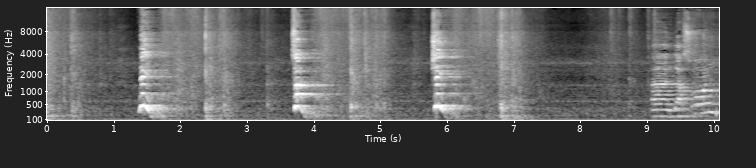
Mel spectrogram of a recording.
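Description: A man's loud, sharp shouts, three of them about two seconds apart, calling the pace of a karate drill, each followed about a second later by a fainter thud as the karateka spin and land on the mats. Brief talk follows near the end.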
